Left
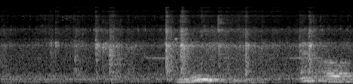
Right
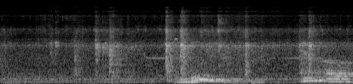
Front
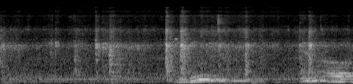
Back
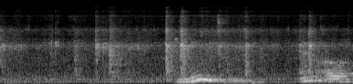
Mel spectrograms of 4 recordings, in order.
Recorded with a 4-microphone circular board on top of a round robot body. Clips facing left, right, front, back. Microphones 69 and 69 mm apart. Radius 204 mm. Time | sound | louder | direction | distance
1.8 | a man speaking | left 3 dB, back 6 dB | 155° left | 0.6 m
